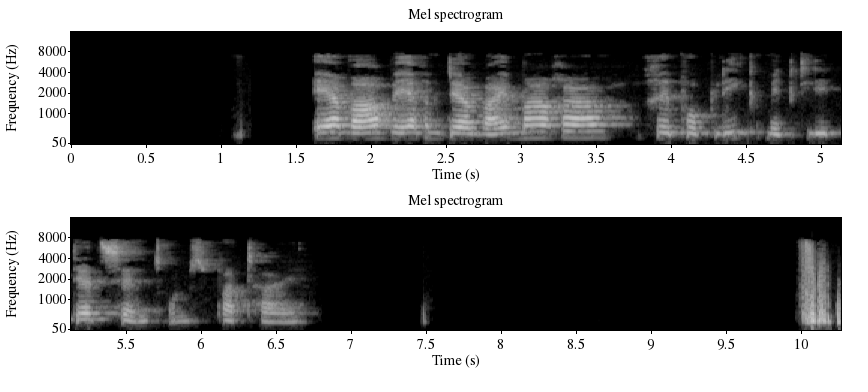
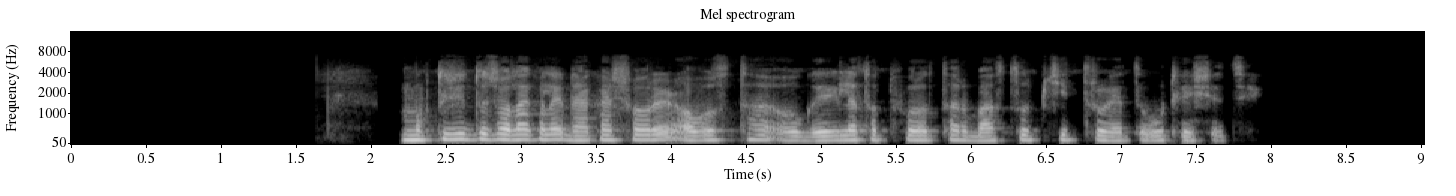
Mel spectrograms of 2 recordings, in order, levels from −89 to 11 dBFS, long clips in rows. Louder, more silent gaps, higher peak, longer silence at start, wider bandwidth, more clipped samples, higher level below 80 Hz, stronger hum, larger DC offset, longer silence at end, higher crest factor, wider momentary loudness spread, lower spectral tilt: about the same, -21 LUFS vs -20 LUFS; first, 6.84-7.45 s, 7.57-9.10 s, 9.20-9.95 s vs none; first, 0 dBFS vs -4 dBFS; second, 1.6 s vs 2.2 s; first, 8 kHz vs 6.8 kHz; neither; second, -66 dBFS vs -58 dBFS; neither; neither; second, 0 s vs 1.2 s; first, 24 dB vs 18 dB; first, 14 LU vs 9 LU; second, -1 dB/octave vs -9 dB/octave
